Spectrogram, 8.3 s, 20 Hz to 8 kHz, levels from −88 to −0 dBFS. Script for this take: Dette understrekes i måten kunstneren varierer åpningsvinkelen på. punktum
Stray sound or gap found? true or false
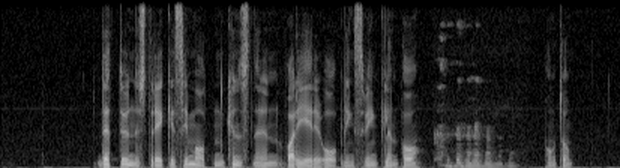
true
